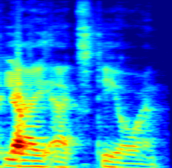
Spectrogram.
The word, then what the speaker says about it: Pixton: It sounds like piston, but it's spelled P-I-X-T-O-N.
